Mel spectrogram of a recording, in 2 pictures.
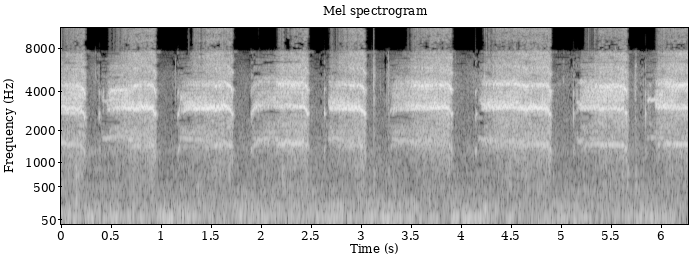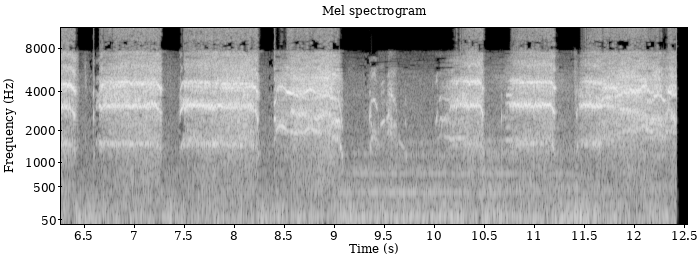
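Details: Peregrine falcon pair at their nest in Madrid, 15 May 2016, during delivery of a live swift by the male, which the female kills. A long run of rasping, insistent calls pulses rapidly, with some fainter tonal sounds late on.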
